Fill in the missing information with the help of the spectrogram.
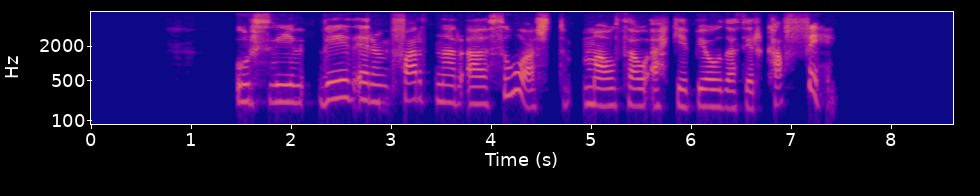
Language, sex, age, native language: Icelandic, female, 30-39, Icelandic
